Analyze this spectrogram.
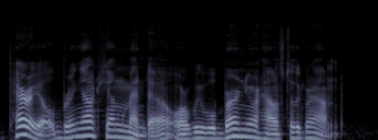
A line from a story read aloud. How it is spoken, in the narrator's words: the smith cried out again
